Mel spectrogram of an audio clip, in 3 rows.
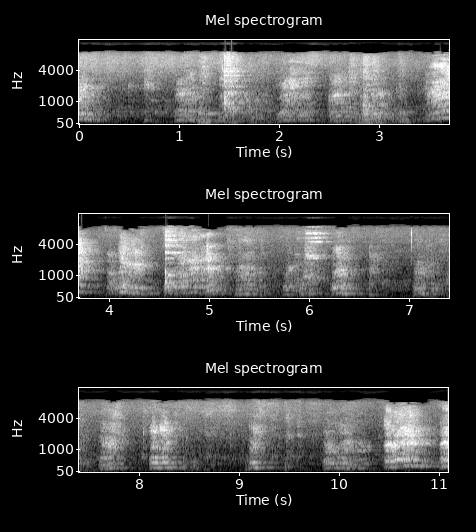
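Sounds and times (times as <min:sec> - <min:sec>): dog whining: 0:03.5 - 0:11.0.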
